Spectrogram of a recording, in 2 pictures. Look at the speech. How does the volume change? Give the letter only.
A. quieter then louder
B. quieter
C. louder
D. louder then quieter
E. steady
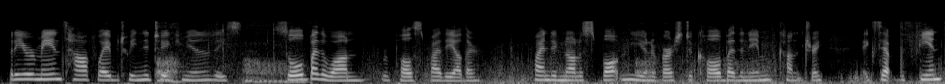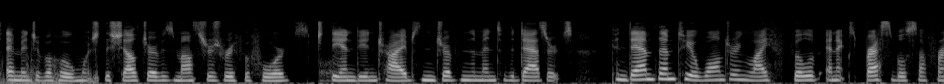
E.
